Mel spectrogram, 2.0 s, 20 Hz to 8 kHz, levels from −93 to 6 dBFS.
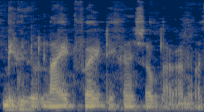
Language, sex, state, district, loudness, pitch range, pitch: Bengali, male, West Bengal, Kolkata, -32 LUFS, 95-100 Hz, 95 Hz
